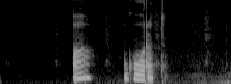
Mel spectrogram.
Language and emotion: Russian, sad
